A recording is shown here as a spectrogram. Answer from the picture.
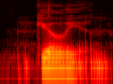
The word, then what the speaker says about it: Gillian: But you mentioned Jillian Robespierre before, and I said her name correct, right? – Jillian it's a, Robespierre. actually a hard G. Gillian.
